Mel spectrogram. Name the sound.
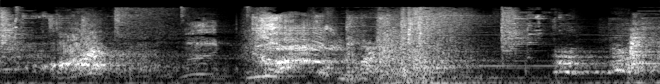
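caged dogs barking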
